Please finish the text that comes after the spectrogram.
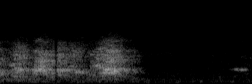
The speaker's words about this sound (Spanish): en este caso donde, ay, perros, cállense.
